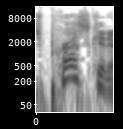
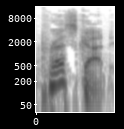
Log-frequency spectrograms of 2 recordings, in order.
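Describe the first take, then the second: First: Prescott said as "PRESS-kit"; local pronunciation. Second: Prescott with a full second syllable, "PRESS-kot"; wrong pronunciation. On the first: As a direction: reduce the end of Prescott to "kit". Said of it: "it's not Prescott". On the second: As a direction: say Prescott as spelled, ending in "kot". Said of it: "now know how to pronounce". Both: Shown as a demonstration.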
